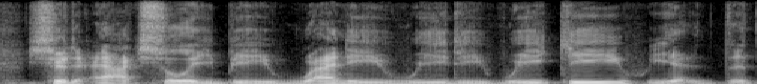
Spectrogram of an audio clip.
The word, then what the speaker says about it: veni vidi vici: Latin I believe the the V should be pronounced as a w so as ridiculous as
